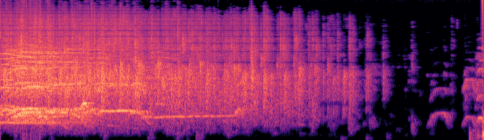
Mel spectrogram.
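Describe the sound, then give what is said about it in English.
Audience applause welcoming a comedian to the stage at a stand-up show: dense, loud clapping at first that gradually thins into scattered claps and dies away near the end. “please put your hands together and start clapping as loud as you could”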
